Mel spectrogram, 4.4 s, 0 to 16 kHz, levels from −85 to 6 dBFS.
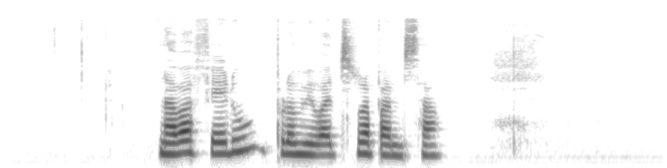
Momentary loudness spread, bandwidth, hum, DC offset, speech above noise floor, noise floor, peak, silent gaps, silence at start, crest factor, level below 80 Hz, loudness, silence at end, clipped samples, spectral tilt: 12 LU; 11.5 kHz; none; under 0.1%; 50 dB; -78 dBFS; -10 dBFS; none; 1.05 s; 20 dB; -84 dBFS; -29 LUFS; 1.5 s; under 0.1%; -5.5 dB/octave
